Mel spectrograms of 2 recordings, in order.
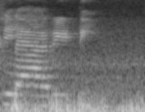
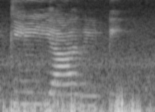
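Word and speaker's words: clarity: अब कभी कभी मैंने ये सुना है कि लोग बोलते हैं क्लियरिटी, तो वो पूरी तरीके से गलत है।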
